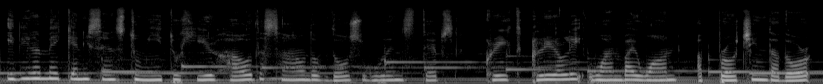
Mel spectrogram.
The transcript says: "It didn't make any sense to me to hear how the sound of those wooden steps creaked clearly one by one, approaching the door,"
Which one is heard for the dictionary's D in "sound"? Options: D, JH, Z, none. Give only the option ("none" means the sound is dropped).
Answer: D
